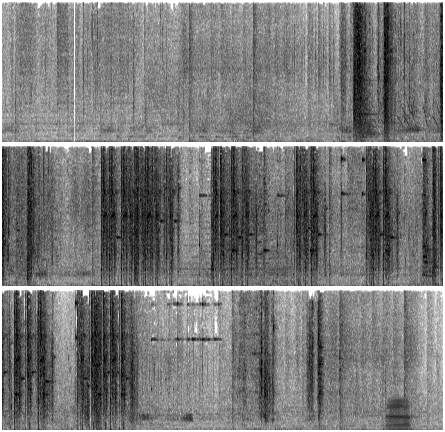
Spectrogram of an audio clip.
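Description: Rapid automatic gunfire and bursts of shots in the first-person shooter Metro Last Light, loud and dense over a busy game soundtrack, with a voice speaking at times between the volleys.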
